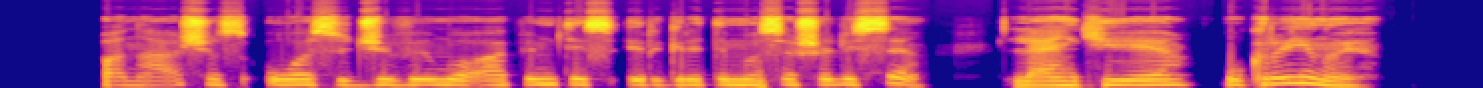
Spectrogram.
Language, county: Lithuanian, Kaunas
